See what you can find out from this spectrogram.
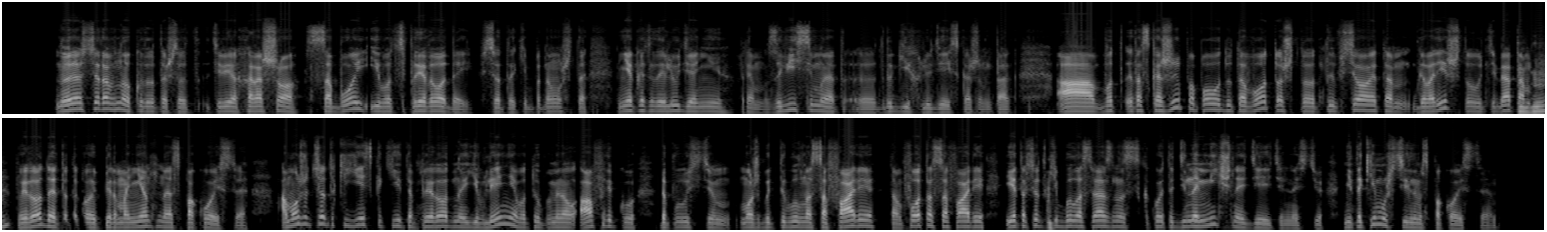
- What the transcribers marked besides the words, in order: none
- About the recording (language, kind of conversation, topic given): Russian, podcast, Как природа влияет на твоё настроение?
